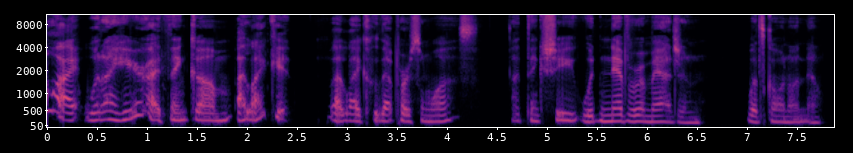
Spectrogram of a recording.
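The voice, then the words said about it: Low, smoky-sounding voice. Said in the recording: “My voice is very, very much changed. It was very high. ... People always ask me, are you a smoker?”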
